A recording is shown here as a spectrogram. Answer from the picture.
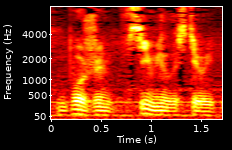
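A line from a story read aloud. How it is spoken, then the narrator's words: Barely audible mutter. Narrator (Russian): буквально остолбенел, едва слышно пробормотав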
